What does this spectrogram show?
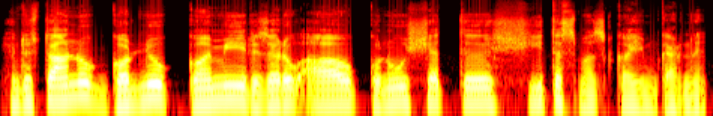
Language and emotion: Kashmiri, neutral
